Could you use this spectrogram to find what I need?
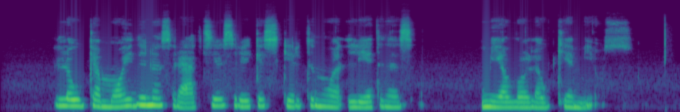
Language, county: Lithuanian, Vilnius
